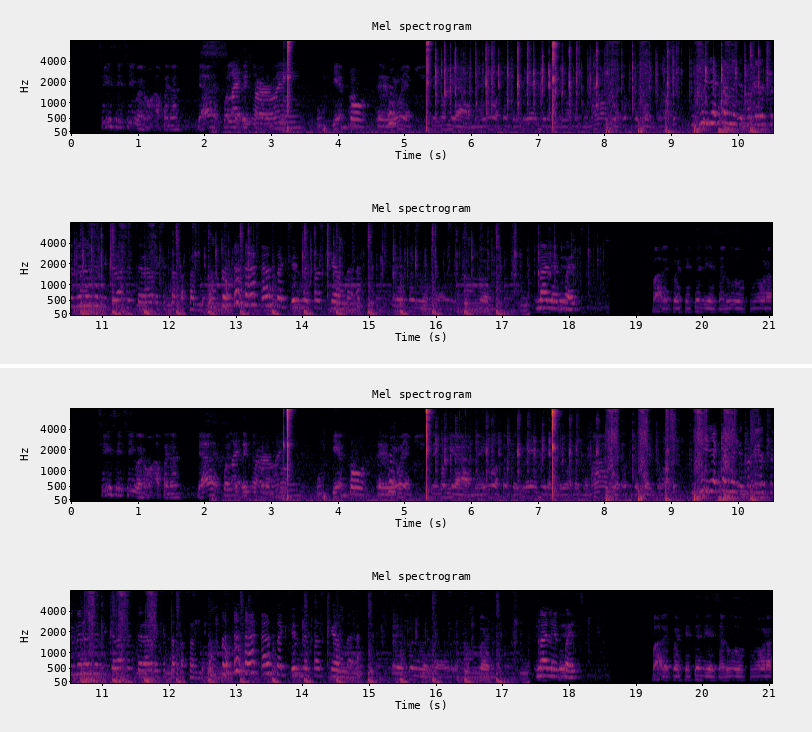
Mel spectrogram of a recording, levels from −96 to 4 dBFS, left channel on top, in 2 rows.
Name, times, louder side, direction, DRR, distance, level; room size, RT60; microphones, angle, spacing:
voice 1, 0.4-9.1 15.3-16.9 17.5-18.0 19.2-21.0, right 3 dB, 65° right, 0.7 m, -61 dB
Typing, 0.5-18.6, left 8 dB, 55° left, 0.3 m, -65 dB
sound 1, 2.1-12.1, right 10 dB, 50° right, 0.4 m, -48 dB
voice 2, 9.3-15.1 17.5-18.1, equal, 10° right, 0.7 m, -56 dB
sound 2, 9.7-17.4, left 1 dB, 70° left, 0.8 m, -60 dB
3.1 x 2.4 x 2.5 m
head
